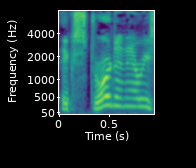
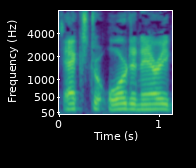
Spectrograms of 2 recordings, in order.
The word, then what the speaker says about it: extraordinary: And also, they slice those ingredients with extraordinary speed. It's speed you just can't believe. – Really fast. – Extraordinary could also be a pronunciation for that, but most people say extraordinary.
